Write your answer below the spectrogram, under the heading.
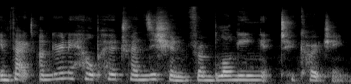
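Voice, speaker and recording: A woman with an Australian accent speaks at a fairly high pitch. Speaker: content marketing consultant. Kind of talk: tutorial. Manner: casual.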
